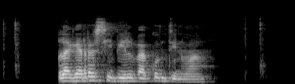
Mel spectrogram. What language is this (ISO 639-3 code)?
cat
